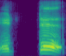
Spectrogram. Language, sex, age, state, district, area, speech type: Malayalam, male, 60+, Kerala, Kozhikode, urban, read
